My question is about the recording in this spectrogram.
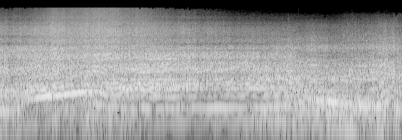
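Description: Drag cars launching off the starting line at full throttle. The engine pitch climbs steeply, drops back at a gear change about two seconds in, then holds and slowly falls as the cars pull away down the track.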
